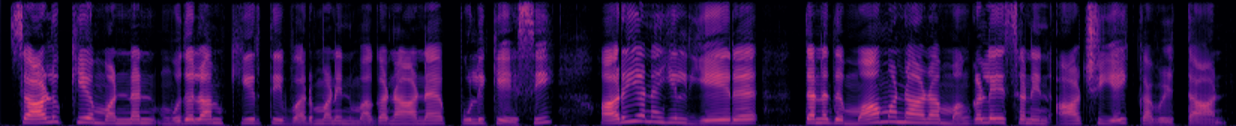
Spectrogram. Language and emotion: Tamil, neutral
